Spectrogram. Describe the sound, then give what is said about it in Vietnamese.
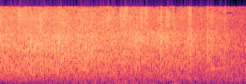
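A crowd at a community gathering applauds steadily to welcome young people coming up to share, dense clapping filling the space at a fairly loud, even level before easing off slightly at the end. “Rồi chúng ta cho một tràng pháo tay hoan hô mấy bạn ra lên.”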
